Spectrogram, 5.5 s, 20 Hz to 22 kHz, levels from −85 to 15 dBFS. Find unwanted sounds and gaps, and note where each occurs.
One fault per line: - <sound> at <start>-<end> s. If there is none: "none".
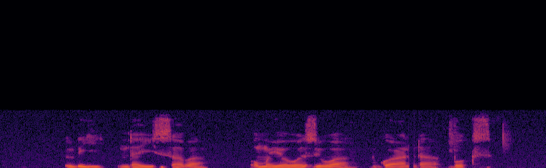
- dropout at 4.1-4.1 s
